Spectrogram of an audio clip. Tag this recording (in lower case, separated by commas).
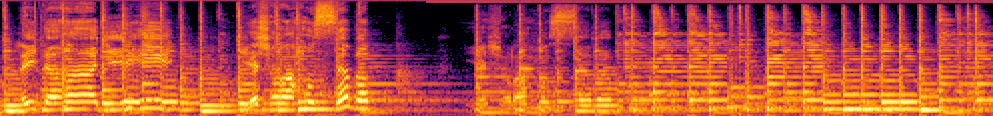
music, bowed string instrument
